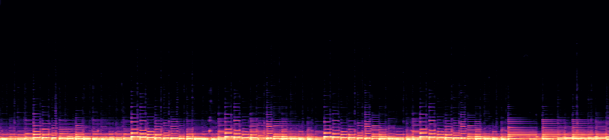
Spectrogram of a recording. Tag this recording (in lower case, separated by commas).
musical instrument, guitar, music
